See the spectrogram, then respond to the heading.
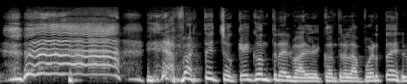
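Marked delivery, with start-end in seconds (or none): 0.0-1.4 high shrill-free startled yelp, pitched way up; retold scream. Scared of the bee flying at his face, a high scream. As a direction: let out a sudden high scream of fright. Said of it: "pero neta grité así de".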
